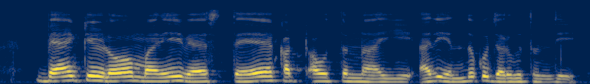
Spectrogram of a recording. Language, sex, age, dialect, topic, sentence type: Telugu, male, 18-24, Central/Coastal, banking, question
